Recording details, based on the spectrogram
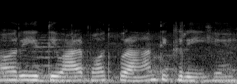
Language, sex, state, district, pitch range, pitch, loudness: Hindi, female, Chhattisgarh, Raipur, 175-200 Hz, 190 Hz, -15 LUFS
